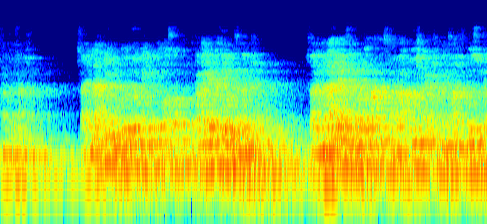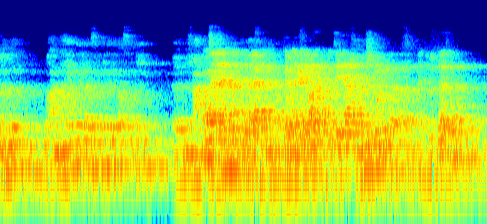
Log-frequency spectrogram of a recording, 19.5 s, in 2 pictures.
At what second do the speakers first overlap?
14 s

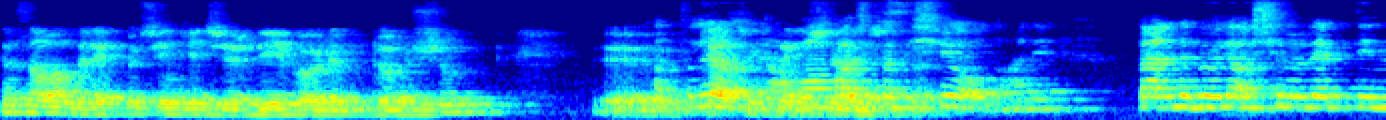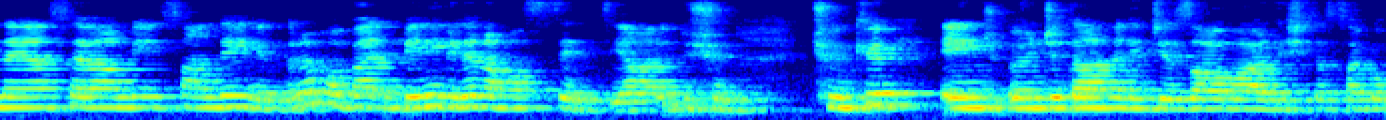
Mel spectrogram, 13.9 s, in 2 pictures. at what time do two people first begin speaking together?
3 s

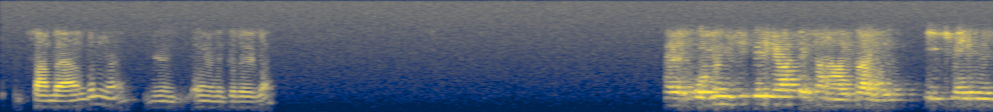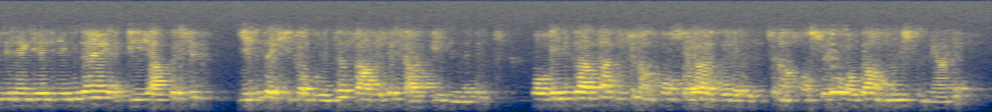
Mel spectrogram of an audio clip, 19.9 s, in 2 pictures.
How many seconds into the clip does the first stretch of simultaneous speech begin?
none

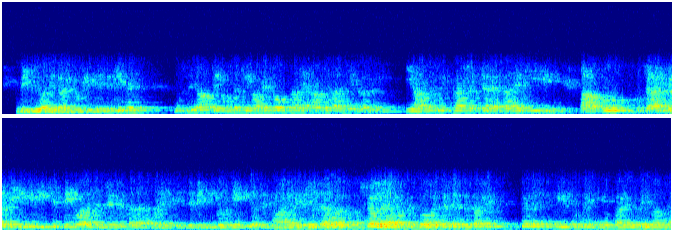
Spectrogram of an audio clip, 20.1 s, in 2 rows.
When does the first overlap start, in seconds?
14 s

